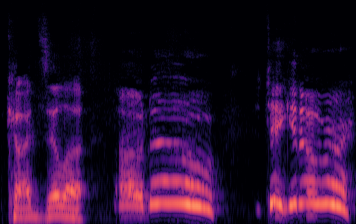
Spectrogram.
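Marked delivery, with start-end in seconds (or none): 1.2-3.5 excited. Real, not acted. Parent laughing over toddler mess.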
